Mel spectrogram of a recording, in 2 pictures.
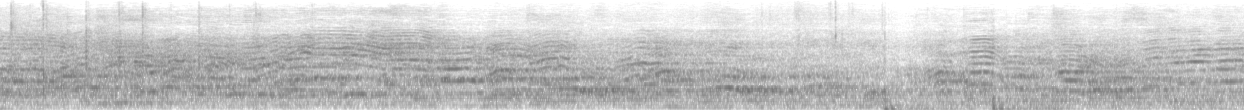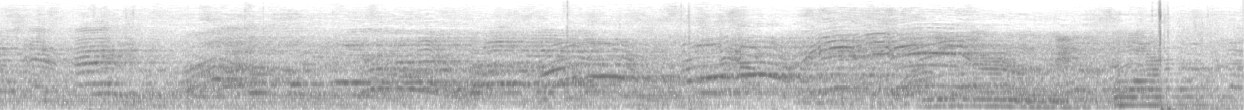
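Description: Many voices talking at once, a steady overlapping chatter of a crowd echoing in a large sports hall.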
